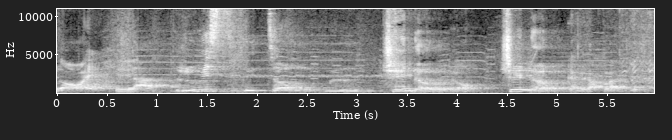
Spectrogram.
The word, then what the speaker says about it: Chanel: Đây nó gọi tên của nó ấy là Louis Vuitton Chanel. Chanel, em phải đọc là Chanel.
